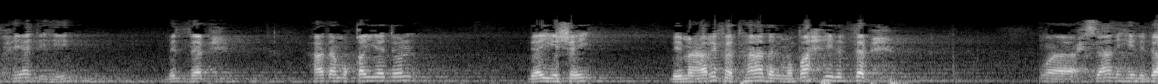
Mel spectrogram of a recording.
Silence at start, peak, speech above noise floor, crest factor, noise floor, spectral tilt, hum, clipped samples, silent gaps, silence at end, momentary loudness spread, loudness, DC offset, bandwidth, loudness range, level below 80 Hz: 0 s; 0 dBFS; 27 dB; 18 dB; -42 dBFS; -4 dB/octave; none; under 0.1%; none; 0 s; 23 LU; -15 LUFS; under 0.1%; 8.8 kHz; 6 LU; -38 dBFS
